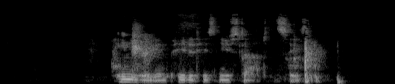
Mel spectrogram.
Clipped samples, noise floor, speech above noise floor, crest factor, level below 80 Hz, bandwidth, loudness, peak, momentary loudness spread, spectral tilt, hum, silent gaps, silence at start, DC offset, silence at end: under 0.1%; -78 dBFS; 47 dB; 26 dB; -60 dBFS; 11.5 kHz; -31 LUFS; -8 dBFS; 13 LU; -4 dB/octave; none; none; 1.1 s; under 0.1%; 0.5 s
